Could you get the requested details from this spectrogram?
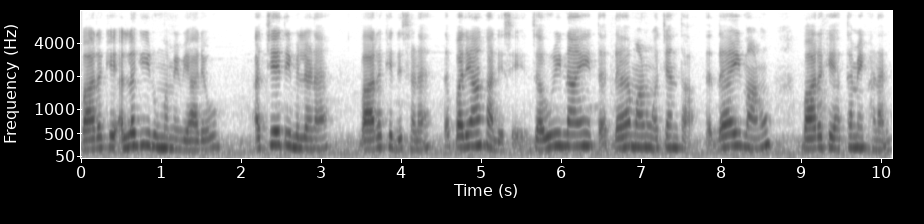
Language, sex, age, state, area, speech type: Sindhi, female, 30-45, Maharashtra, urban, spontaneous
